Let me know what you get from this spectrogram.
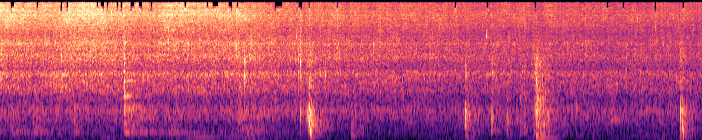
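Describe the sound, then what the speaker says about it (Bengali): A spatula stirs fried pumpkin with turmeric and chili powder in a pan over a soft steady sizzle, with scattered scraping strokes and a few sharper knocks against the pan. "দিয়ে ভালো করে নেড়ে চেড়ে নেব"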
